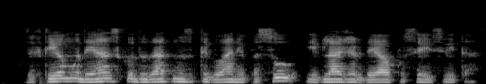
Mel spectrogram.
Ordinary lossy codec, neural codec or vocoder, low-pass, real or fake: none; none; 5.4 kHz; real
